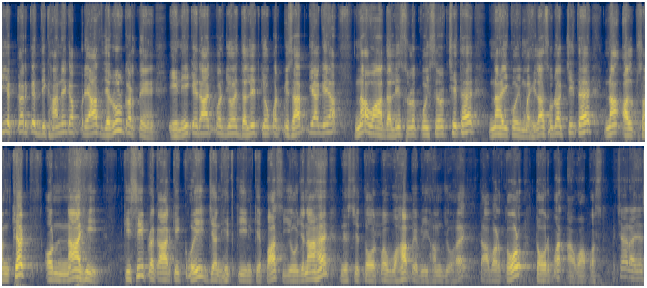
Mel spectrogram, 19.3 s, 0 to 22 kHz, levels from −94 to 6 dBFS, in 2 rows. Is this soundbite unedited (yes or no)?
yes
